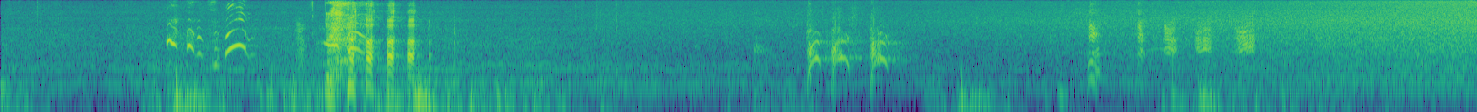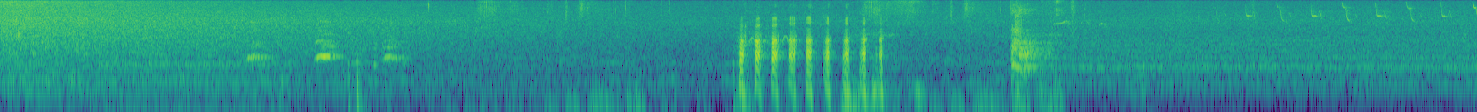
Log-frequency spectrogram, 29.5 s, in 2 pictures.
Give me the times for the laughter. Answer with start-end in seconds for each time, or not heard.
2.6-4.3, 10.6-12.6, 22.1-23.6.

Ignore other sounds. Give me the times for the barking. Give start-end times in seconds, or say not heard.
1.6-3.6, 7.5-9.3, 17.2-18.8, 23.1-24.1, 24.9-25.4.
